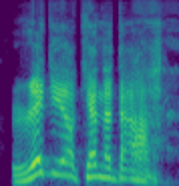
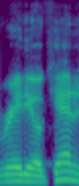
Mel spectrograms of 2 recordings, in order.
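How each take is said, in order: First: It is said with a French accent. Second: It is said with an English accent. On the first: The speaker calls it right. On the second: The speaker calls it wrong. "I thought that's what I said"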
